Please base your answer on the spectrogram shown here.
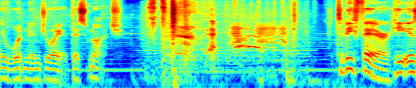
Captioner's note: Drake Cackles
